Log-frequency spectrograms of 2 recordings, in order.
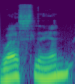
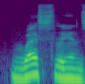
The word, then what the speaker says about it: Wesleyan: of their denominational name if a man pronounces the word Wesleyan as if the S were a z and puts the accent upon the second syllable one may safely conclude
